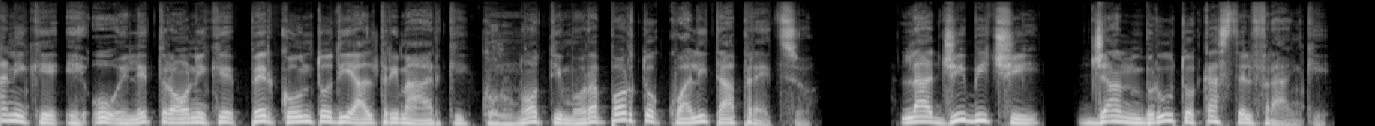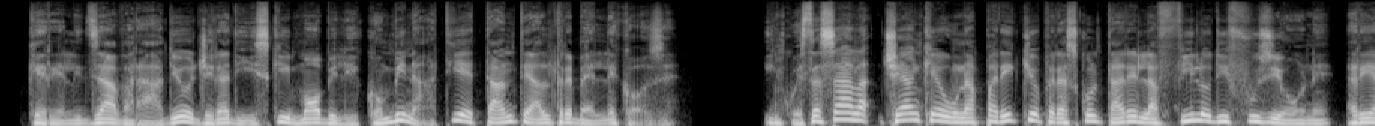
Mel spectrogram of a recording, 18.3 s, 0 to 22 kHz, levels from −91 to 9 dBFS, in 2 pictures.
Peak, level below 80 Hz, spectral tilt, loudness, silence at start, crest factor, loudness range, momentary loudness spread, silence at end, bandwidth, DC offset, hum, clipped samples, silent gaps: 0 dBFS; -34 dBFS; -5.5 dB/octave; -13 LUFS; 0 s; 14 dB; 3 LU; 8 LU; 0 s; over 20 kHz; under 0.1%; none; under 0.1%; 5.47-5.93 s, 6.96-7.16 s, 8.89-9.30 s, 13.77-14.24 s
